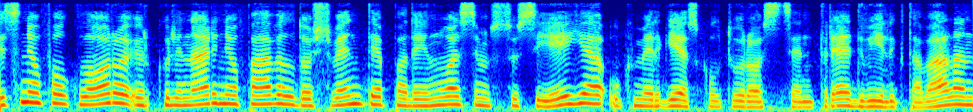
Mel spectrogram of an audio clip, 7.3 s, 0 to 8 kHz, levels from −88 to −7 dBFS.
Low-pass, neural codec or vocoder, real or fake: 7.2 kHz; codec, 16 kHz in and 24 kHz out, 1 kbps, XY-Tokenizer; fake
